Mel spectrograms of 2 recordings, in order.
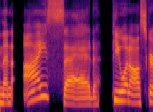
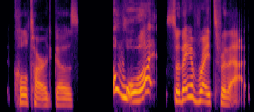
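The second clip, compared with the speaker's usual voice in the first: plain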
